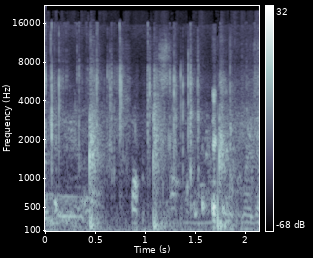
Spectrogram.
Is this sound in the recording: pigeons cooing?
yes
